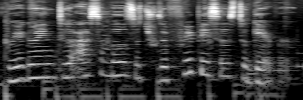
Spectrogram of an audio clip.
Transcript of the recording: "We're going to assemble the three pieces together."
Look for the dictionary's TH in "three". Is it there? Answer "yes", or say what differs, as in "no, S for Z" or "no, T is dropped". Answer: no, F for TH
